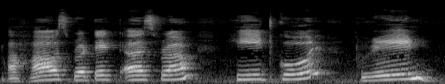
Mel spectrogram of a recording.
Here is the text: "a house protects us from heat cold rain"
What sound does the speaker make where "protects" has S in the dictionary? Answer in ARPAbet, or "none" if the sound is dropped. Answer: none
